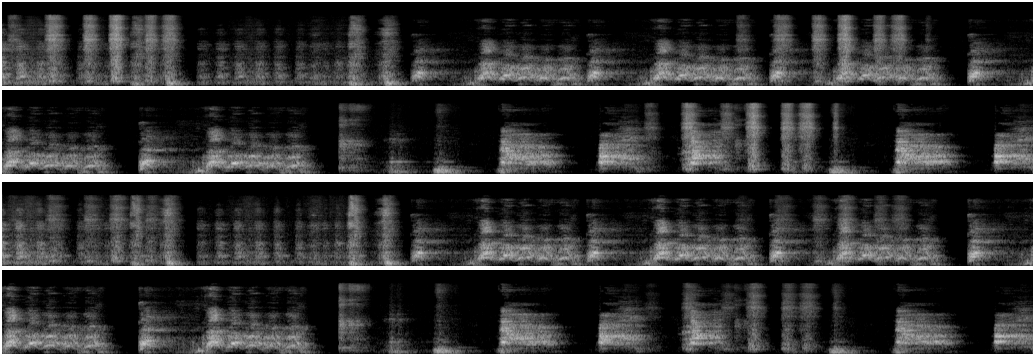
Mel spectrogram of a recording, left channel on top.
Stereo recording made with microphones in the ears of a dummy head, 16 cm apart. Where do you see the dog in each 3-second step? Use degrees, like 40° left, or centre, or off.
70° right, 70° right, 70° right, 60° right, 40° right, centre, 20° left.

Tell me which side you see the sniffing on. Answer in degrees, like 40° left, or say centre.
50° left.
